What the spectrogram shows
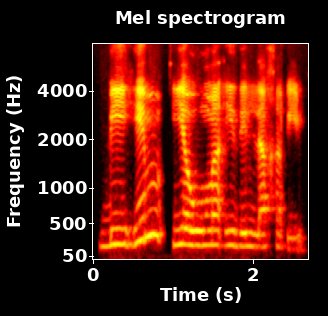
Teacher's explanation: ٹھیک ہے، دیکھیں پہلے والے میم، یہ دو میم ساکن ہے، ٹھیک ہے، پہلے والے میم ساکن کے بعد با ہے تو اس پر ہمیں اسٹریچنگ کرنی ہے، ربہم ہم اسٹریچ کریں گے، لیکن دوسرے میم کے بعد جو ہے وہ با نہیں ہے تو اس میم کو جلدی اور شارٹ پڑھنا ہے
